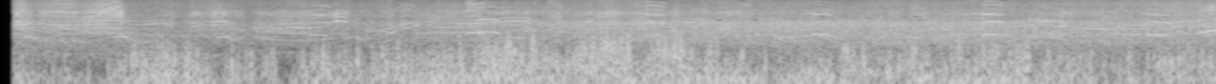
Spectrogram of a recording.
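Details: Gulls, seabirds, calling repeatedly in a loud crowd: many overlapping harsh, wavering cries with rising and falling tones over a dense low rumble of surf or wind and background noise.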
